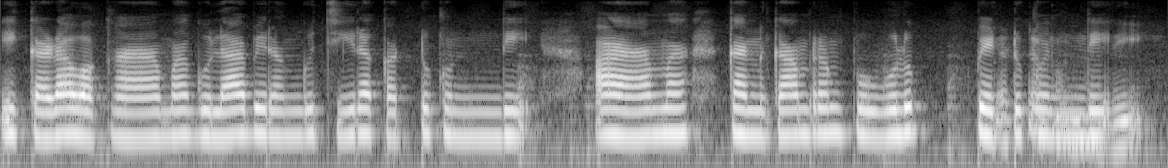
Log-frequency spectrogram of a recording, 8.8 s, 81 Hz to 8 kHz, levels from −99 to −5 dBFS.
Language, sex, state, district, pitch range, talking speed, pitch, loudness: Telugu, female, Telangana, Hyderabad, 190-205 Hz, 80 wpm, 195 Hz, -17 LUFS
